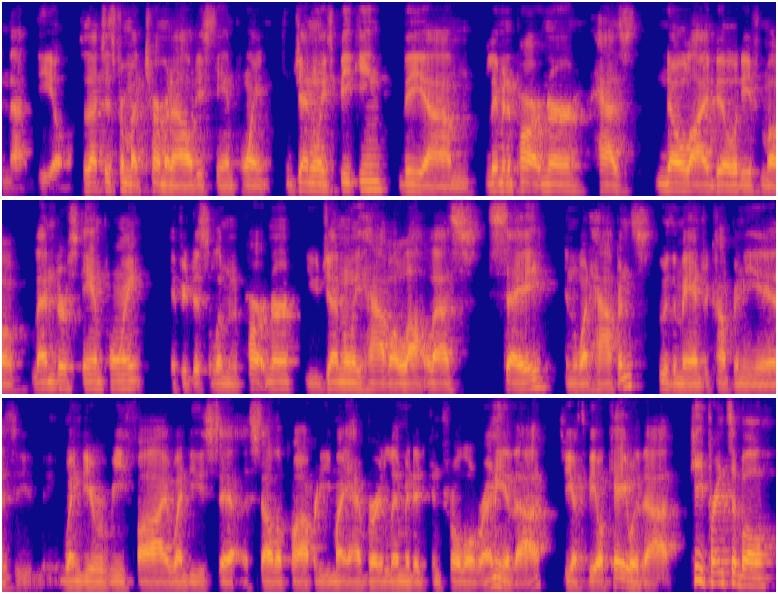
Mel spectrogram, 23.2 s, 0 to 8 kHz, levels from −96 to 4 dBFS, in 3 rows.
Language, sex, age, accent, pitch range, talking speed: English, male, 30-49, American, 90-110 Hz, 190 wpm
